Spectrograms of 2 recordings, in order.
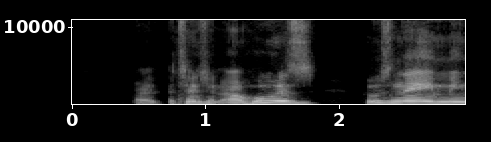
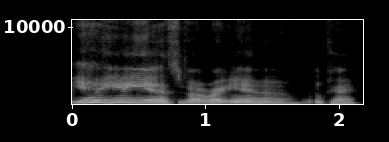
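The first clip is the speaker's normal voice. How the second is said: higher, softer mock agreement; offhand agreement; 5 semitones higher, 9 dB quieter than usual. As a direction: go along casually, under your breath. Acts out unquestioning, casual agreement.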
